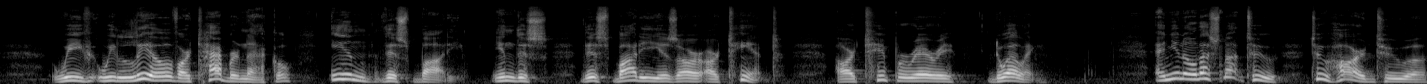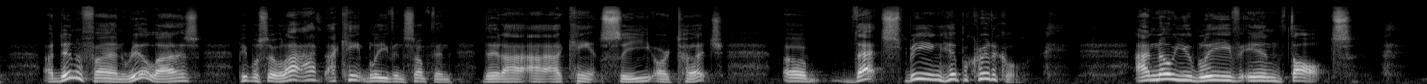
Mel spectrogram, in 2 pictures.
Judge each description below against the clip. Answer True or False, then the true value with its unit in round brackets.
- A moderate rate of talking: False (125 wpm)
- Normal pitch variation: False (6.9 semitones)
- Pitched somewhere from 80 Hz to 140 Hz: False (155 Hz)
